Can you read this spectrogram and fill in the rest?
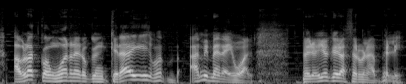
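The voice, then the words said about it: Put-on Cuenca Spanish accent. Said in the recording (Spanish): “acento de Cuenca ... Ese tono de con Kense”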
